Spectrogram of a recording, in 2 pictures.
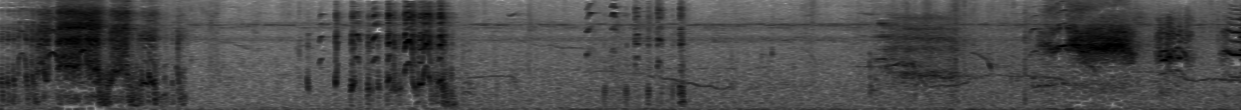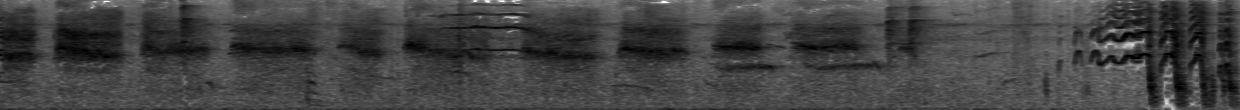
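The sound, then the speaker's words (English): Wildlife calls at a biological station in Brazil's Atlantic Forest: many loud, high squealing and chattering bursts, scattered at first and then coming in fairly regular pulses over a steady background. “Douglas Quinn recorded these sounds at the Caratinga Biological Station in Brazil's Atlantic Forest.”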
